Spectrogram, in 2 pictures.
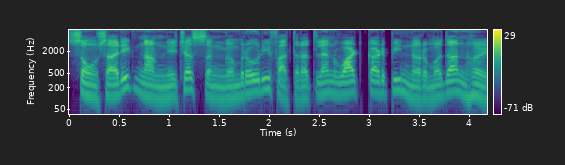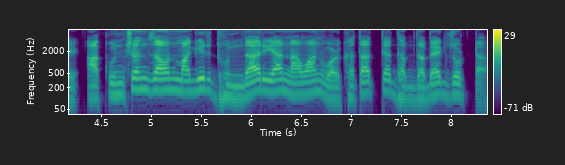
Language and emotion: Goan Konkani, neutral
